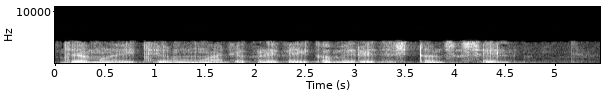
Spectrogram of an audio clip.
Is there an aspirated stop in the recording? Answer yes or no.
yes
